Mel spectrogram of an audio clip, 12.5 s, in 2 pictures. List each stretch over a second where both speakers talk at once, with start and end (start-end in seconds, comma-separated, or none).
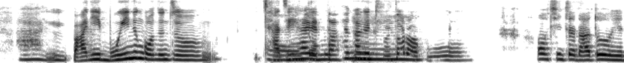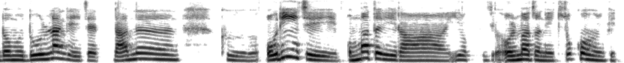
2.6-4.2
